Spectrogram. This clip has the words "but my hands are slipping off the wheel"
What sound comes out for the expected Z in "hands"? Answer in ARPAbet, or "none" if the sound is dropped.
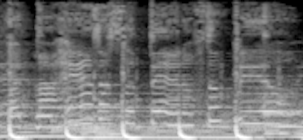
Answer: Z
